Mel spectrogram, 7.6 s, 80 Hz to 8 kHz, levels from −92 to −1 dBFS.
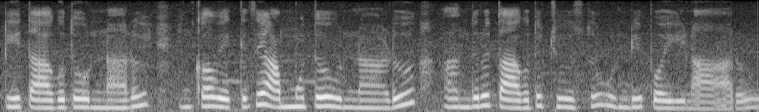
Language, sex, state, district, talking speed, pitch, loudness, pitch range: Telugu, female, Andhra Pradesh, Sri Satya Sai, 85 wpm, 220 Hz, -17 LUFS, 200-235 Hz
